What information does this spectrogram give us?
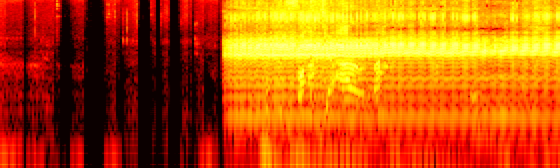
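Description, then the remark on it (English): After a quiet stretch with faint low murmurs, a loud, harsh electronic buzzer kicks in abruptly and drones steadily at a high, buzzing pitch until the end, with brief wavering sounds underneath. “And as this buzzer continues, dip.”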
